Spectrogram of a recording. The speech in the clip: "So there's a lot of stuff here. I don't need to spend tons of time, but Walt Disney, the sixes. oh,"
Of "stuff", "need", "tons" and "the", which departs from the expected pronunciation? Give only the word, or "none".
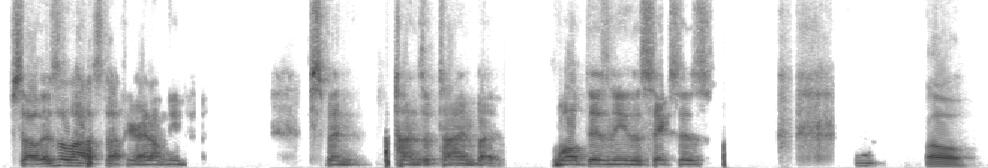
none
